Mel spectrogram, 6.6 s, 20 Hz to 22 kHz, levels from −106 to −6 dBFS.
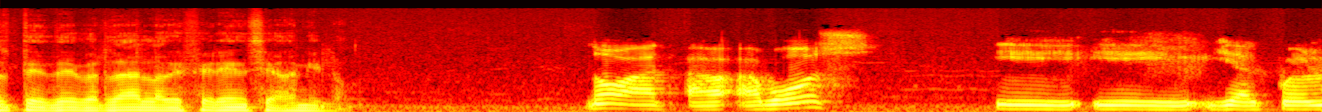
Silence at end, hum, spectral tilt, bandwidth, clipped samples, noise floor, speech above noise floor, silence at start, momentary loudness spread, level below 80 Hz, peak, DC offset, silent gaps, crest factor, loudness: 0 s; none; -6.5 dB/octave; 14.5 kHz; under 0.1%; -47 dBFS; 26 dB; 0 s; 8 LU; -44 dBFS; -6 dBFS; under 0.1%; none; 16 dB; -21 LUFS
